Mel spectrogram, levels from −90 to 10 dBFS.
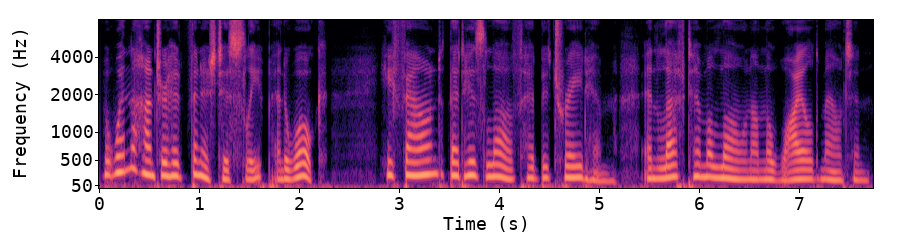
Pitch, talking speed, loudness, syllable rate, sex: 190 Hz, 200 wpm, -17 LUFS, 5.0 syllables/s, female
